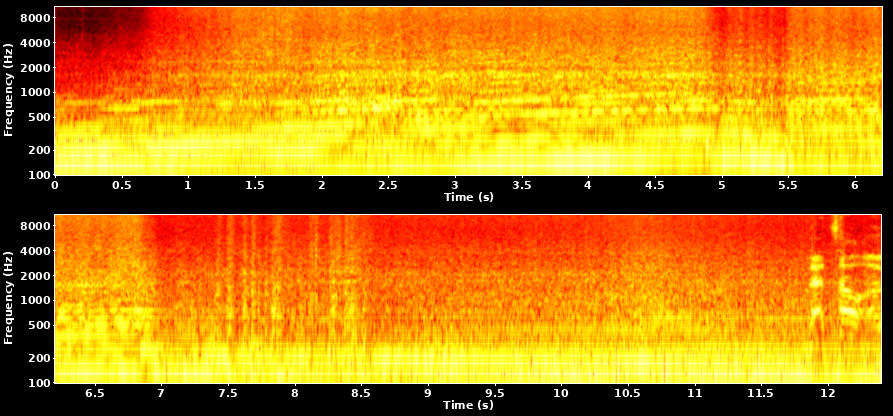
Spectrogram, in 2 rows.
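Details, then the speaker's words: Nissan 350Z whose existing exhaust leak suddenly worsened during normal driving. It now has a loud, raw, raspy note rising and falling with revs, sounding like open headers. A major exhaust leak near the headers is suspected. "I don't know what happened but it sounds really really nasty like if I'm open headers that's how it sounds right now and doesn't sound good"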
